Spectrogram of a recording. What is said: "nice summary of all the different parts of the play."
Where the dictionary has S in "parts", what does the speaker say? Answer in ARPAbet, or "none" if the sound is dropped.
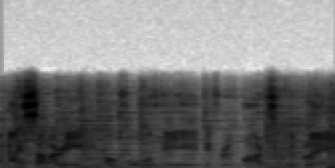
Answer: S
